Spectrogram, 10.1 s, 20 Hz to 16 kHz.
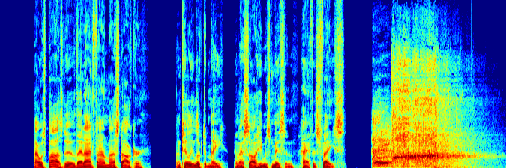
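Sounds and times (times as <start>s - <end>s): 
speech: 0.7s - 7.6s
ghoul groaning and screaming as it charges: 7.4s - 10.1s.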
